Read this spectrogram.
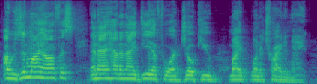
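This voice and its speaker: An actor playing an easygoing, flattering network executive in an audio drama. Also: male voice, on the high side, brisk. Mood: breezy. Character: smooth male network executive, breezy.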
